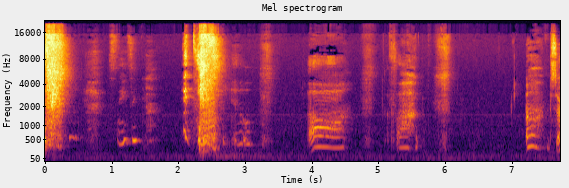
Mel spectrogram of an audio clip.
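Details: Staged re-enactment of a female speaker warning she'll sneeze, then an uncontrollable sneezing fit: repeated sneezes in a row with voiced catches of breath and short sounds between; repetitive sneezing.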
